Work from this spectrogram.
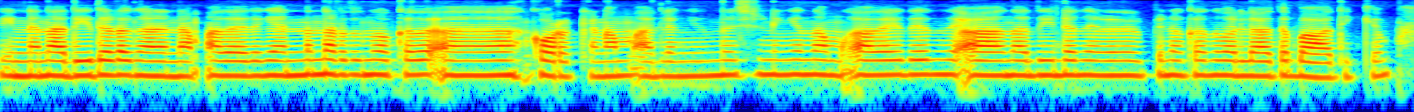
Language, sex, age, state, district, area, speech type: Malayalam, female, 18-30, Kerala, Kozhikode, urban, spontaneous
